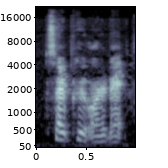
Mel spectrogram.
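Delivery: usual speaking voice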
